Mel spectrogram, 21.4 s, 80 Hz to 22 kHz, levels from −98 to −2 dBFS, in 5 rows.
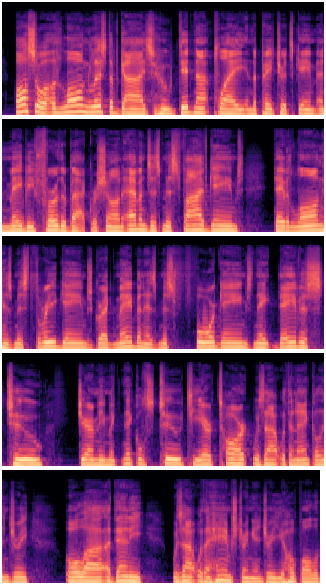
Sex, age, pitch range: male, 50-69, 135-165 Hz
